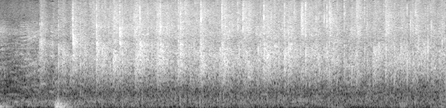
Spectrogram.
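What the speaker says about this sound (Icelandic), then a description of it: "Eigum við ekki að gefa þau gott klapp?" A room full of people claps warmly at a retirement gathering to honor a couple's wedding anniversary, with brisk continuous applause and a short thump near the start.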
